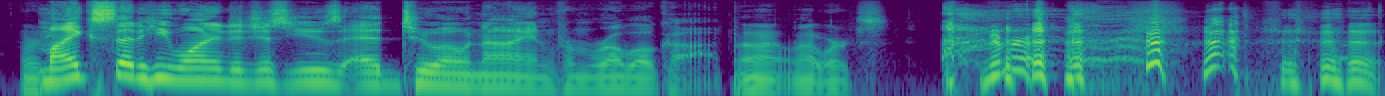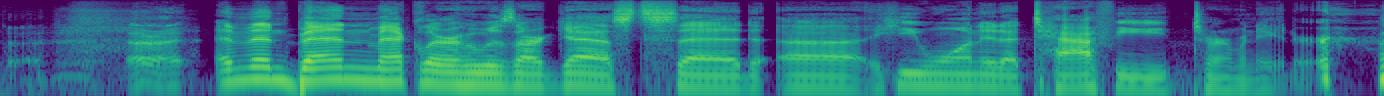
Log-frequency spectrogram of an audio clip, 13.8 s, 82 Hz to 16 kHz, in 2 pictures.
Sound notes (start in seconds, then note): 4.7 laughs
